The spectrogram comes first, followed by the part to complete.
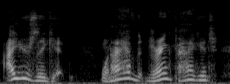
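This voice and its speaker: A man's voice: high-pitched, expressive, fast talker, a bit bright, husky. A tipsy man vlogging aboard a cruise ship, talking bluntly with plenty of swearing and sometimes dropping to a mutter. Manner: blunt, swearing, ranting, drops to a mutter at times. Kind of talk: casual walk-and-talk vlog.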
